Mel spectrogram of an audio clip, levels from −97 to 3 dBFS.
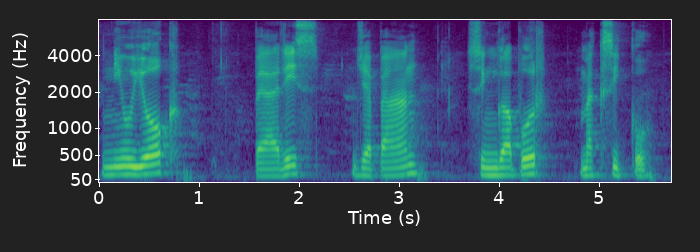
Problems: background sounds at intervals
